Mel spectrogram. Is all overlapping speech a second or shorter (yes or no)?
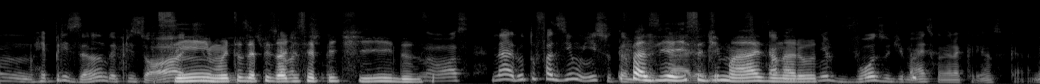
no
